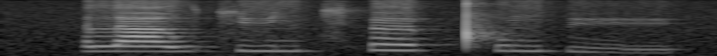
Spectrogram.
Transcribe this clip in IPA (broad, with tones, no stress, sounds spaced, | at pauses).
l aː˧ w t͡s yː˧ n t͡sʰ œː˥ p̚ kʰ ʊ˧ ŋ p yː˨˩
